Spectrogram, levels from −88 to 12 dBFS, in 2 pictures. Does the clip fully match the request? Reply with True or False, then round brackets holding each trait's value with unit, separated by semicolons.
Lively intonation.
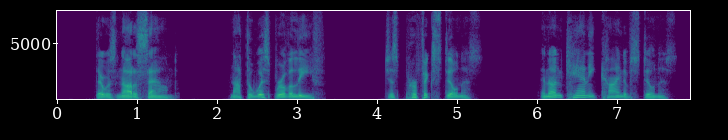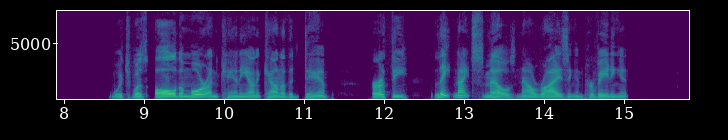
False (3.9 semitones)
